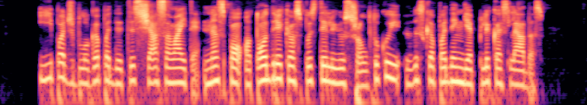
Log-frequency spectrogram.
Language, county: Lithuanian, Vilnius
